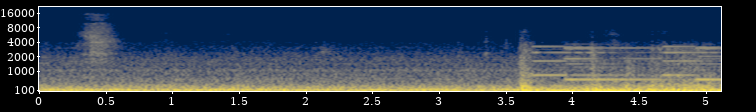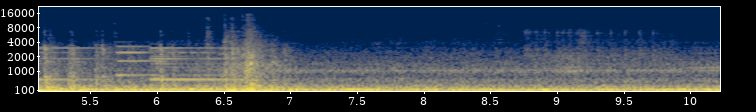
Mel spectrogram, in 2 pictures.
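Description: Running sound inside an E231-series motor car: a steady low rumble of wheels and running gear on the rails. About three and a half seconds in, ringing tones from outside grow louder for about three seconds and step down in pitch as they pass, like a level-crossing bell going by.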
